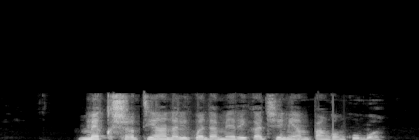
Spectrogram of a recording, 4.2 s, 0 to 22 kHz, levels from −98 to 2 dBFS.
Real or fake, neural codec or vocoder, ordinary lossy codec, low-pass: real; none; AAC, 32 kbps; 7.2 kHz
